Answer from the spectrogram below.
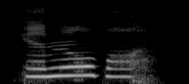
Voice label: ゲームオーバー, kawaii voice; ASMR; 色々なワンショット

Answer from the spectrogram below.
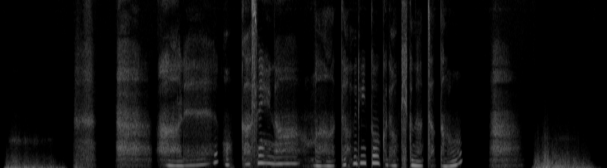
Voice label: フリートーク; フリートークで抜き抜きしちゃうのが癖になったアナタへ

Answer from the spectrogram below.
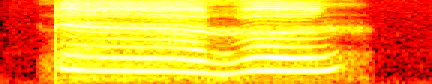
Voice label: るんるんっ, kawaii voice; ASMR; 色々なワンショット

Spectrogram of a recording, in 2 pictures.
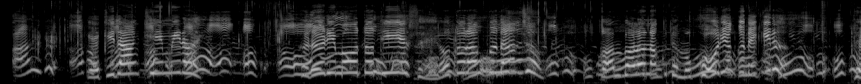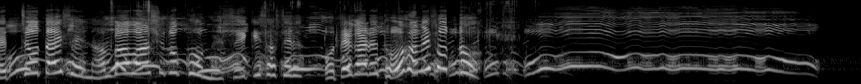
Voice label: タイトルコール; ASMR; フルリモートＴＳエロトラップダンジョン

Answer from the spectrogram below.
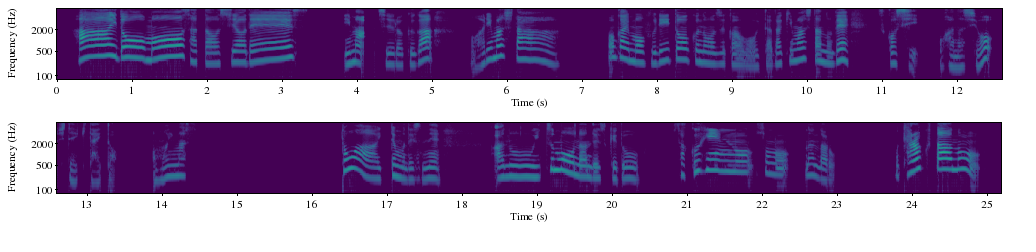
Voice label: フリートーク

